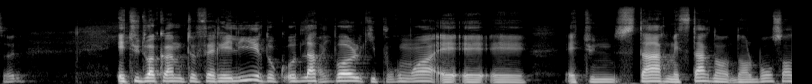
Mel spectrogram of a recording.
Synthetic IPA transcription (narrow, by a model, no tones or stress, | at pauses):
et̪yd̪wakɑ̃mɛmt̪əfɛʁeliːʁd̪ɔ̃kod̪əlad̪əpɔlkʲipuʁmwaʔɛʔɛʔɛ | ɛt̪ynst̪aʁmɛst̪aʁd̪ɑ̃d̪ɑ̃ləbɔ̃sɑ̃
